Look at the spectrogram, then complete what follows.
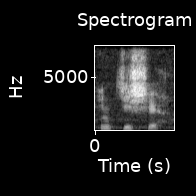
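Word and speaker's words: handkerchief: Qui croirait par exemple que ce mot anglais en kirchef se prononçait inkicher ?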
